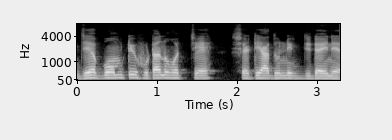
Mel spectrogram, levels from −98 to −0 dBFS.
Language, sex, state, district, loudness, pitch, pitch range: Bengali, male, Assam, Hailakandi, -19 LUFS, 135 Hz, 130-145 Hz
